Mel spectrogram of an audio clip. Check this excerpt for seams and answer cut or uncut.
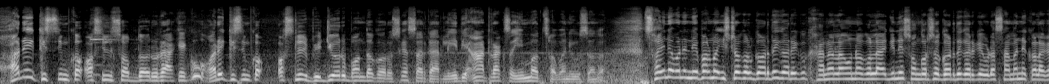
uncut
